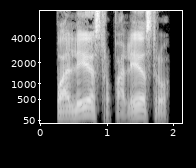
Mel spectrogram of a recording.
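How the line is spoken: Grumbling. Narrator (Russian): проворчал Двуха

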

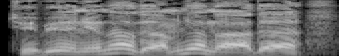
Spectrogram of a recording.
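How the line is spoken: Yelling. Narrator (Russian): заорал Харри

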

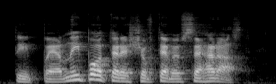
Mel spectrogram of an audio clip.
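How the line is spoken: Sharp question. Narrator (Ukrainian): різко запитала професорка МакГонагал

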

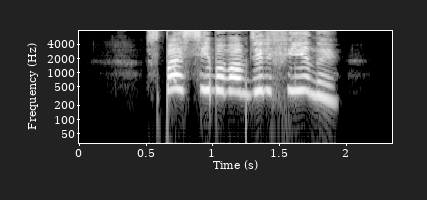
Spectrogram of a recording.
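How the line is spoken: Shouting. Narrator (Russian): крикнула Алиса

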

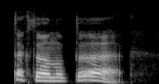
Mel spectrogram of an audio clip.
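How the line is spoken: Confused drawl. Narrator (Russian): растерянно протянул Мэсэн

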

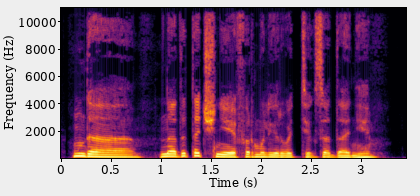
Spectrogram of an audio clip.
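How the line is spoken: Muttered. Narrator (Russian): пробормотала девушка

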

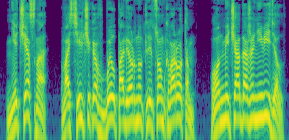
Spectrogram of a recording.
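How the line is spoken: Multilingual indignant shouting. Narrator (Russian): Капитан русской команды на 3 языках, по-английски, по-немецки и по-французски, кричал

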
